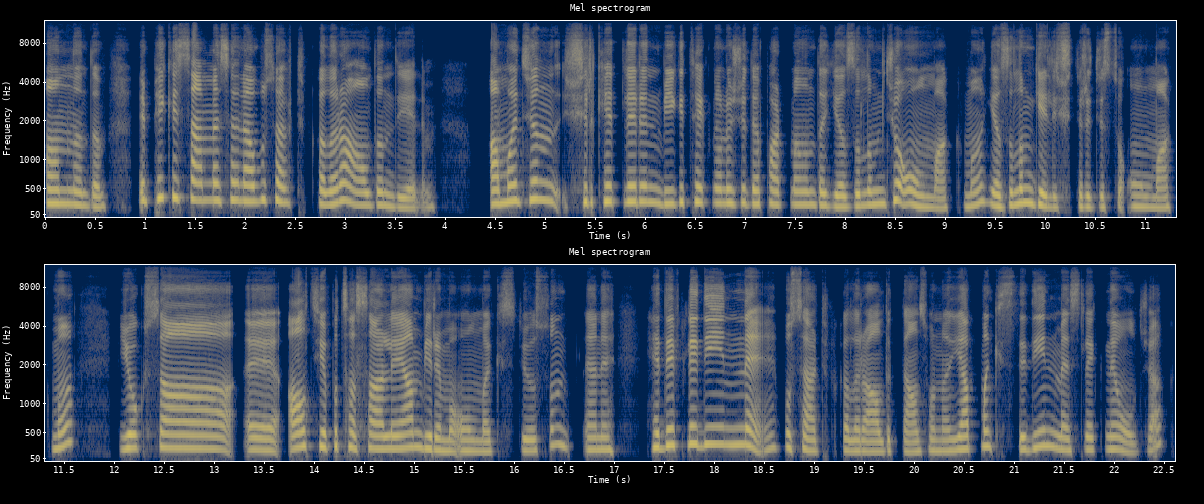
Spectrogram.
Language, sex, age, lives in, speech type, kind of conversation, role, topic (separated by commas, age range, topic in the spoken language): Turkish, female, 35-39, Spain, conversation, podcast, host, Kaynak seçerken nelere dikkat edersin?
